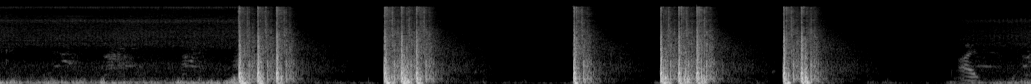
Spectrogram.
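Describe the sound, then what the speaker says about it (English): Five loud, close rifle shots ring out downrange on a homestead long gun fitted with a rail-mounted light, each sharp crack followed by a brief echoing tail and spaced by a second or more of quiet. "Let's fire a few rounds downrange and see how well she does."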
